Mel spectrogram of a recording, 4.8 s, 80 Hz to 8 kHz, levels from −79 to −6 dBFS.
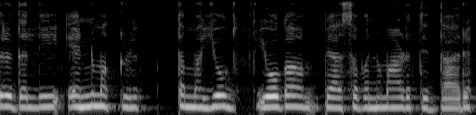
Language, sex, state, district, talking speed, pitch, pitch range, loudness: Kannada, female, Karnataka, Mysore, 125 wpm, 225 Hz, 215-235 Hz, -33 LUFS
